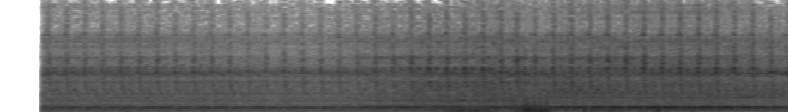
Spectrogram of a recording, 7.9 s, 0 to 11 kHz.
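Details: BMW 335i E90 petrol engine idling with a quick, regular light ticking, about three to four ticks a second, which then suddenly disappeared.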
